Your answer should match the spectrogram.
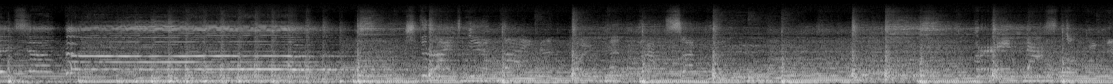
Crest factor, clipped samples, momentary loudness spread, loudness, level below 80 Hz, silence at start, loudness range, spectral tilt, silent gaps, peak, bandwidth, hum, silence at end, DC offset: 14 dB; under 0.1%; 4 LU; -18 LUFS; -38 dBFS; 0 s; 2 LU; -5.5 dB/octave; none; -2 dBFS; 19 kHz; none; 0 s; under 0.1%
